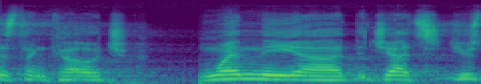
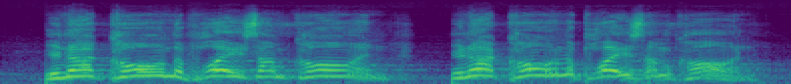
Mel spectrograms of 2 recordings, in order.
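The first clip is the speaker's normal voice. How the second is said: mock, high, screamed voice; 9 semitones higher than usual. Quarterback recounting the coach screaming at him on the sideline: imitating the screaming. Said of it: "he starts screaming at me".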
